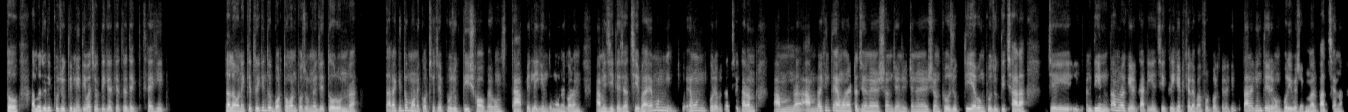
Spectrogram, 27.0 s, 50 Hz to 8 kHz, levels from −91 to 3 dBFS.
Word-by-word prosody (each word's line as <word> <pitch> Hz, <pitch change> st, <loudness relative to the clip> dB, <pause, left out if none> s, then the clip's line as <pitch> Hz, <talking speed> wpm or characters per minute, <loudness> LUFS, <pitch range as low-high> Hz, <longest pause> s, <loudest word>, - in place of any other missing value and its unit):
তো, -, -, +8 dB, 0.5 s
আমরা 140 Hz, +3 st, +5 dB
যদি 180 Hz, +1 st, +4 dB
প্রযুক্তির 155 Hz, +1 st, +2 dB
নেতিবাচক 145 Hz, +1 st, 0 dB
দিকের 140 Hz, 0 st, 0 dB
ক্ষেত্রে 135 Hz, 0 st, -2 dB
দেখতে 125 Hz, -1 st, -3 dB
থাকি। 120 Hz, -2 st, -1 dB, 1.3 s
তাহলে 150 Hz, 0 st, +7 dB
অনেক 140 Hz, +1 st, -1 dB
ক্ষেত্রেই 165 Hz, +2 st, +2 dB
কিন্তু 195 Hz, 0 st, +3 dB
বর্তমান 130 Hz, +1 st, +2 dB
প্রজন্মের 125 Hz, -1 st, -2 dB
যে 140 Hz, -, +1 dB
তরুণরা, 120 Hz, -5 st, +3 dB, 0.7 s
তারা 145 Hz, -, +3 dB
কিন্তু 180 Hz, +1 st, 0 dB
মনে 140 Hz, -3 st, +1 dB
করছে 125 Hz, +2 st, -3 dB
যে -, -, +3 dB
প্রযুক্তিই 125 Hz, +2 st, 0 dB
সব 110 Hz, -2 st, +3 dB
এবং 115 Hz, +2 st, -2 dB
স -, -, -19 dB
তা 110 Hz, -, +5 dB, 0.2 s
পেলেই 125 Hz, 0 st, -2 dB
কিন্তু 130 Hz, 0 st, -4 dB
মনে 115 Hz, 0 st, -2 dB
করেন 115 Hz, +1 st, +1 dB, 0.4 s
আমি 120 Hz, 0 st, +3 dB
জিতে 125 Hz, 0 st, 0 dB
যাচ্ছি 110 Hz, +2 st, -2 dB
বা 120 Hz, -, +4 dB
এমনই, 200 Hz, -3 st, -1 dB, 0.4 s
এমন 190 Hz, +3 st, +1 dB, 0.2 s
করে 165 Hz, -2 st, +1 dB
বেড়াচ্ছে। 125 Hz, -2 st, -8 dB
কারণ 140 Hz, +2 st, +4 dB, 0.5 s
আমরা, 130 Hz, +3 st, -1 dB, 0.2 s
আমরা 125 Hz, +5 st, 0 dB
কিন্তু 190 Hz, 0 st, -4 dB
এমন 140 Hz, 0 st, +3 dB
একটা 155 Hz, +3 st, 0 dB
generation, 130 Hz, +1 st, -1 dB
generation 120 Hz, +1 st, -3 dB
প্রযুক্তি 140 Hz, +3 st, 0 dB
এবং 130 Hz, 0 st, +2 dB
প্রযুক্তি 135 Hz, 0 st, -1 dB
ছাড়া 120 Hz, -2 st, +5 dB, 0.6 s
যেই 130 Hz, -1 st, +2 dB, 0.7 s
দিন 165 Hz, -2 st, +6 dB, 0.3 s
আমরা 190 Hz, -1 st, +3 dB
কে 155 Hz, -, +2 dB, 0.2 s
কাটিয়েছি 120 Hz, -1 st, -2 dB
cricket 120 Hz, -2 st, -1 dB
খেলে 120 Hz, -2 st, +2 dB
বা 115 Hz, -, +1 dB
football 125 Hz, -2 st, -4 dB
খেলে 115 Hz, +1 st, -7 dB
কিন্তু 200 Hz, +11 st, -9 dB
তারা 170 Hz, 0 st, +5 dB
কিন্তু 175 Hz, +1 st, -2 dB
এরকম 125 Hz, -4 st, 0 dB
পরিবেশ 125 Hz, 0 st, +2 dB
এখন 125 Hz, +1 st, -4 dB
আর 120 Hz, -, -3 dB
পাচ্ছে 120 Hz, +1 st, +1 dB
না। -, -, -6 dB
130 Hz, 155 wpm, -23 LUFS, 120-145 Hz, 1.3 s, তো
